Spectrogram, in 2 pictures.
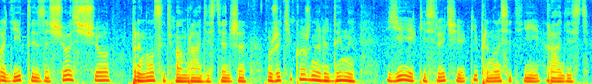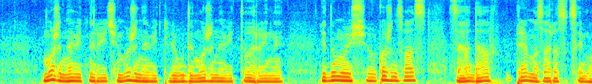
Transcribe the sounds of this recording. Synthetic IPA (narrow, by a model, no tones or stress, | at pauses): ɐdʲit̪ɪzɐʃt͡ʃɔsʲʃt͡ʃɔ | pɾɪnɔsɪtʲʋɑmrɑdʲisʲtʲɑd͡ʒɛuʒɪtʲːikɔʒnɔjilʲʊd̪ɪnɪ | jɛjɐkʲisʲɾɛt͡ʃɪjɐkʲipɾɪnɔsʲɐtʲjiɾʔɑdʲisʲtʲ | mɔʒɛnɑʋʲitʲnɐɾɛt͡ʃɪmɔʒɛnɑʋʲitʲlʲud̪ɪmɔʒɛnɑʋʲit̚ʲt̪ʋɔɾɪnɪ | jad̪umɐjʊʃt͡ʃɔkɔʒɪnzʋɑs | z̥ɦɐd̪ɑwpɾʲamɔzɑɾɐsʊ̥sɪm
